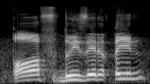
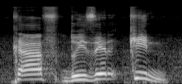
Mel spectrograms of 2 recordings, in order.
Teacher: এ কফ উচ্চারণ করব আমরা মোটা আওয়াজে, আর কাফ উচ্চারণ করব চিকন আওয়াজে।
